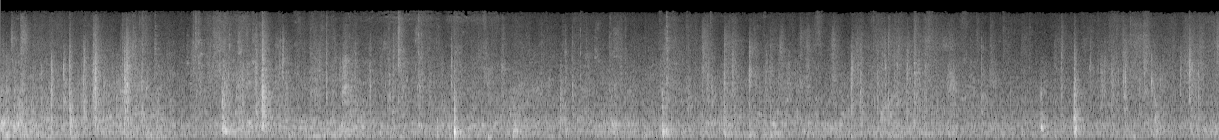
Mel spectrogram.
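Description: A young man speaks calmly through a microphone in an echoing room.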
